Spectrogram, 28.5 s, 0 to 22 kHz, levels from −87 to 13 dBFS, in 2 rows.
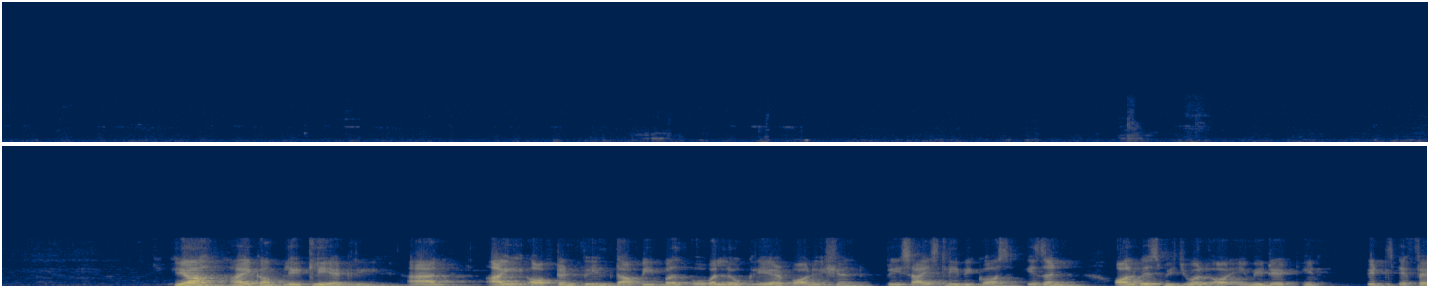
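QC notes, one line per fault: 6.46–6.50 s and 21.78–21.82 s, short concealed packet loss: about 20 ms of audio failed to arrive in time at each point. The receiver bridged the gap by extending the preceding sound for roughly 18–19 ms, then crossfaded back into the real signal, leaving a brief smear or wobble. The second occurs just after "people overlook" and just before "air pollution precisely because". Here a short consonant may be lost, and the bridge sounds band-limited, with nothing above 8 kHz.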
